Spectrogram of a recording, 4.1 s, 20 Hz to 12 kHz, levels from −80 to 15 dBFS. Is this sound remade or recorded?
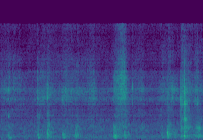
remade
